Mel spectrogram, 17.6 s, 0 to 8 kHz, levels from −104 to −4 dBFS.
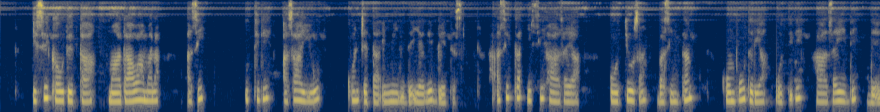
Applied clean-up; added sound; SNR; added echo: none; none; none; none.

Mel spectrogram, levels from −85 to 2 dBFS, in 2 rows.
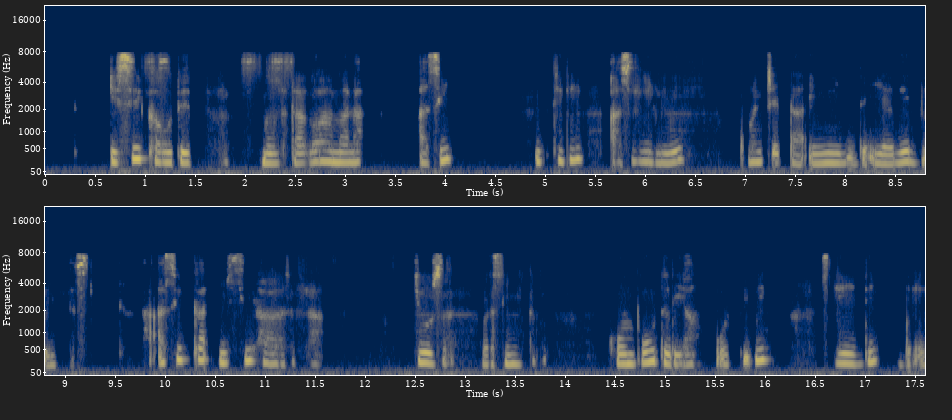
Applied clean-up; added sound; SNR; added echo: neural diffusion model UNIVERSE++.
